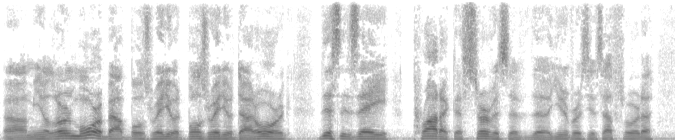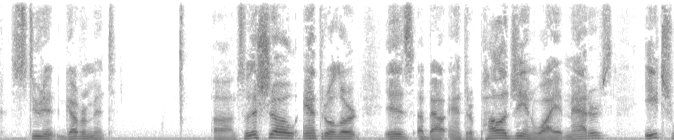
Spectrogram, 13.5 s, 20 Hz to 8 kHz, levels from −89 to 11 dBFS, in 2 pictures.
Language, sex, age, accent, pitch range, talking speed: English, male, 30-49, American, 110-130 Hz, 170 wpm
